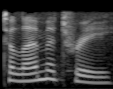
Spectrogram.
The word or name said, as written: telemetry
